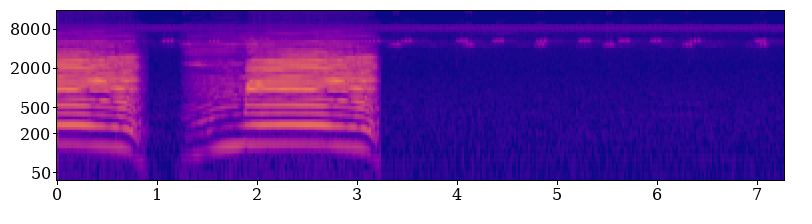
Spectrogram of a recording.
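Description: A cow mooing: the end of one long moo, then a second moo of about two seconds that drops in pitch as it ends. Faint, evenly spaced cricket chirps follow.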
